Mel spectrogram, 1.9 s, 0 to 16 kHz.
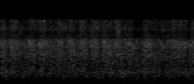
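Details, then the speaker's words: Freeze Miser freeze-protection valve on an outdoor spigot, riser near freezing down to 5 feet below ground: steady even water hiss with no chatter or banging as the valve slowly closes while the water warms; freeze protection valve closing normally. "I hear it starting to close. Remember, this whole assembly here, all the way down to 5 feet below the surface, is pretty much at freezing right now. So the water's got to heat up that whole portion coming up. And you can slowly see it is closing the valve."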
